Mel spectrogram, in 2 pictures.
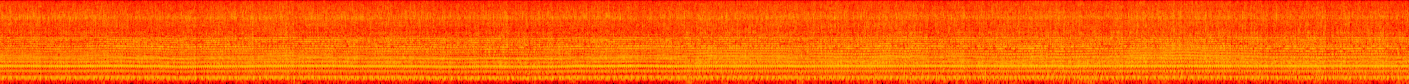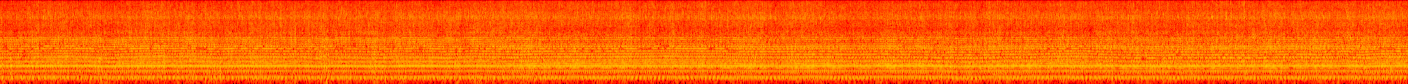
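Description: Multirotor drone's electric motors and propellers hovering, heard from the drone's own camera: a loud, steady hum made of many tones together, their pitch wavering slightly as the motors hold position.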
